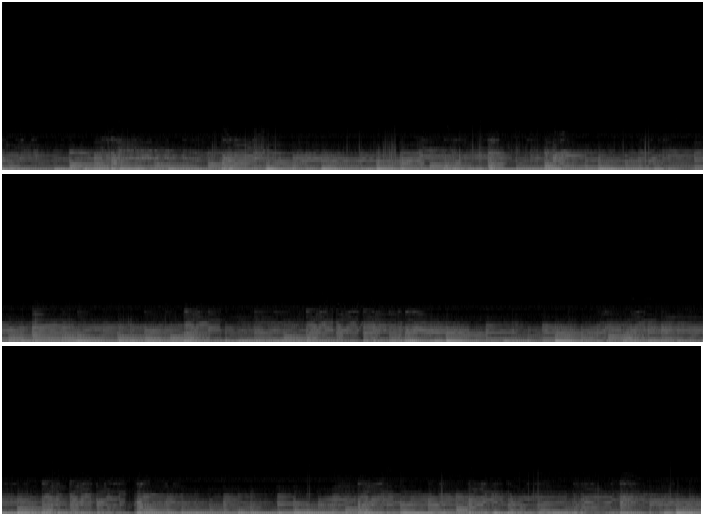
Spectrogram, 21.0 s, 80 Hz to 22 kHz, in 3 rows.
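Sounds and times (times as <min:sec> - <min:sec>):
acoustic guitar playing: 0:00.0 - 0:21.0.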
